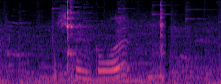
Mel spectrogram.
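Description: Two light clinks of kitchenware, about two-thirds of a second in and again past a second and a half, with a gliding melodic voice-like tune between them.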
